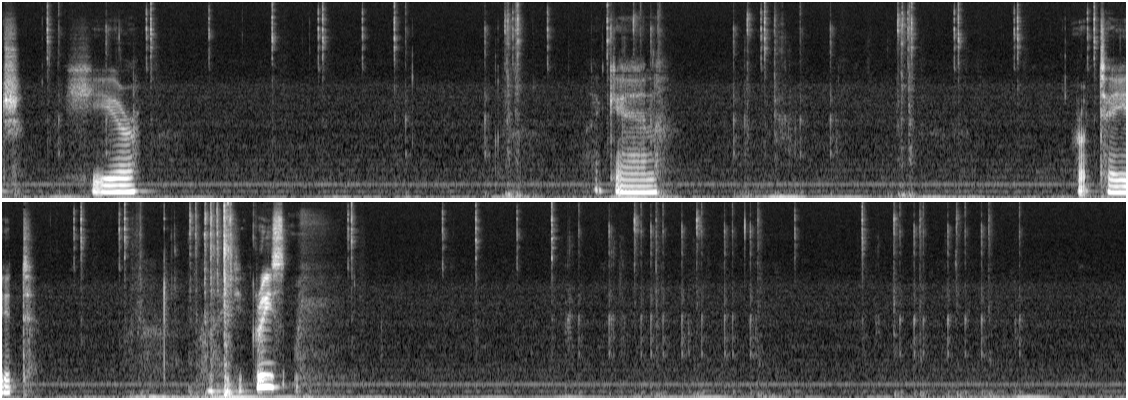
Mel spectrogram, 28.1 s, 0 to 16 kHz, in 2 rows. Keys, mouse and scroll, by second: 0.6 middle click, 1.6 click, 2.4 click, 3.8 click, 4.3 click, 4.9 middle click, 6.2 shift+d, 6.7 click, 7.6-8.0 scroll up 3, 7.8 shift+middle click, 8.0 shift+scroll down 1, 8.0 scroll up 1, 8.1 middle click, 9.0-9.8 scroll down 5, 9.3 shift+click, 9.8 middle click, 11.1 shift+d, 11.8 click, 13.4 click, 14.8 click, 15.4 click, 18.2 click, 19.4 click, 20.3 click, 21.0 scroll up 3, 21.1 middle click, 21.5 scroll down 2, 21.9 shift+middle click, 22.2 middle click, 22.6 shift+middle click, 23.1 shift+middle click, 23.8 click, 24.8 scroll up 1, 25.1 shift+middle click, 25.4 middle click, 25.9 shift+middle click, 26.4 scroll down 1, 26.6 middle click.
